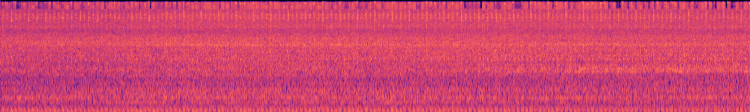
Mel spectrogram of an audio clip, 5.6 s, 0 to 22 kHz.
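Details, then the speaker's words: 2014 Jeep Compass after a used PCM was installed and programmed for a no-crank no-start with P0600/P0688 (corrupt CAN data); codes cleared, check engine light gone; even, steady, smooth idle with no misses or knocks, normal running. "okay, I guess that's what the normal signal looks like."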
